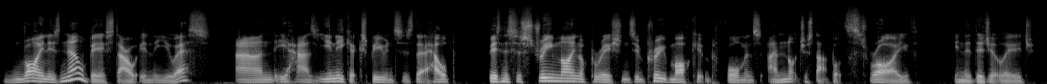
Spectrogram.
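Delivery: ordinary talk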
